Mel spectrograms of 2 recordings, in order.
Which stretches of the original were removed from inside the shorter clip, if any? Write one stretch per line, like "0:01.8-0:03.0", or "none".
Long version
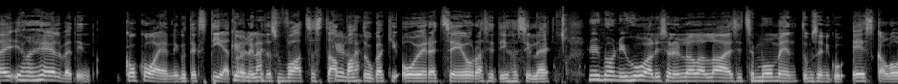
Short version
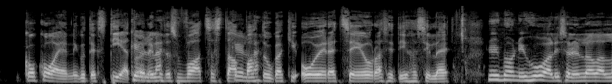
none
